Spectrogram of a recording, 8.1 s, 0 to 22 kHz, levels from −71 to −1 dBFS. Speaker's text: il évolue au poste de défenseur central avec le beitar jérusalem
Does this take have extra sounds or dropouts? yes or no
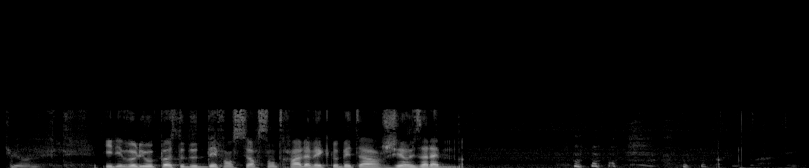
yes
